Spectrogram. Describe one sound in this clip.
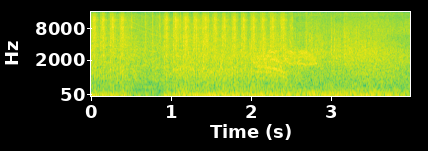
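Large explosions boom and rumble.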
